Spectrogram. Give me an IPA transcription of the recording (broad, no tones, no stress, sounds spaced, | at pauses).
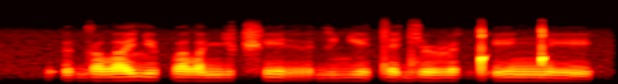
ʔ ə ɡ ə˞ lˠ ɛ lʲ ə p ə lˠ ə nʲ ɛ t͡ʃʰ e r ə ɡ ə ʎ e t ɛ dʲ ə˞ ɭ ə ǃʼ e ŋ͡ǃ e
